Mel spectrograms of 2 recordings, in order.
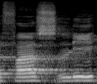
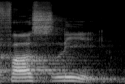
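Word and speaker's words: الفصل: Kalau pakai sin pengucapannya jadi fasli, tipis. Tapi kalau pakai shad itu agak ditarik ke belakang jadi fasli, lebih bulat dan lebih tebal.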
